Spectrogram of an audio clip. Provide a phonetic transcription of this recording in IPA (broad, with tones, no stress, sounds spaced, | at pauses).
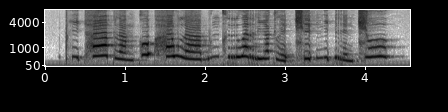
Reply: pʰ i˦˥ ʔ h aː˥˩ p l a˩˦ ŋ k ɔ˥˩ ʔ h a˥˩ w l aː˧ b ɯ˥˩ ŋ kʰ r u˥˩ a̯ r i˦˥ a̯ k l e˨˩ ʔ t͡ɕʰ e˦˥ ʔ ŋ i˥˩ ʔ r e˩˦ n t͡ɕ ɤː˥˩ k̚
